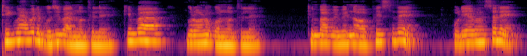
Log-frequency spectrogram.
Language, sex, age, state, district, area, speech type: Odia, male, 30-45, Odisha, Kandhamal, rural, spontaneous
